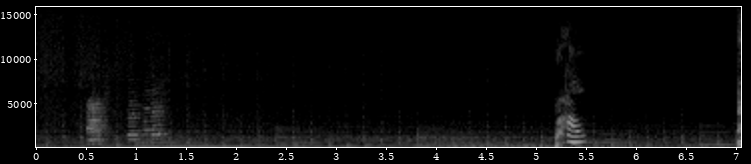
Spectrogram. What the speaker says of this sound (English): Oh, the cat is going crazy.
